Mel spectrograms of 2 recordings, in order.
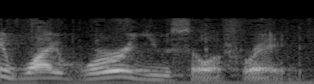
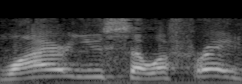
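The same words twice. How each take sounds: First: "were" stressed with a falling tune. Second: "are" stressed with a rising tune. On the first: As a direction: lean on "were", past tense. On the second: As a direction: lean on "are", present tense. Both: Shown as a demonstration. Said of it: "He doesn't say".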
